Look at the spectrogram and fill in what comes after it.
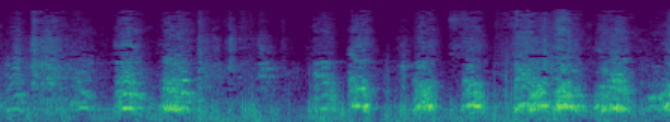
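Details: Song Baekgu brothers, Jindo dogs from a Jindo kennel, give hoarse, uneven barks about three per second, some louder and ringing, others breathy and half-swallowed.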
